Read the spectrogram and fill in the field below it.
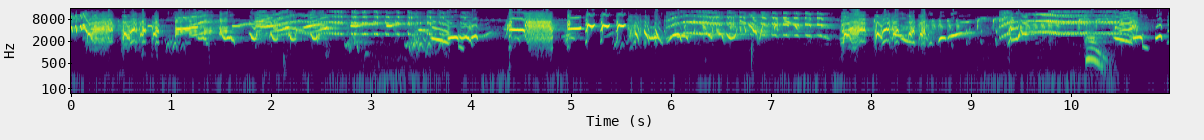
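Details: Kacer, or white-rumped shama, in an aggressive song to stir up other shamas: long series of loud varied whistles, chatter and harsh notes, with a steep descending whistled slide near the end.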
